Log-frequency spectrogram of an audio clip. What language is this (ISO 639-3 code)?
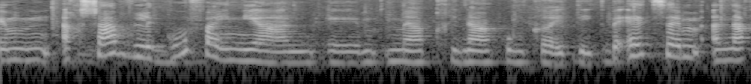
heb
